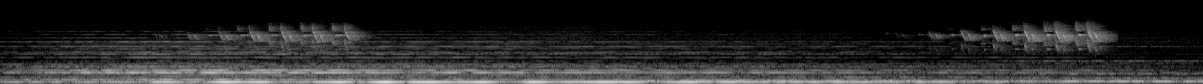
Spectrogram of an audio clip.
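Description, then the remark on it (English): Song of an ovenbird, a drab, thrush-like warbler: two bouts of rapidly repeated, ringing two-note phrases that build in loudness, with a long pause between them, over a steady low droning hum. “The ovenbird is a drab, thrush-like warbler found in the deep hardwood forests of eastern North America.”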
